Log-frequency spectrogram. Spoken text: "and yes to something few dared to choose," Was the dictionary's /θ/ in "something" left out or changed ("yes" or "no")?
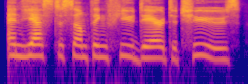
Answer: no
